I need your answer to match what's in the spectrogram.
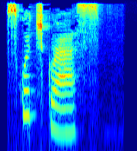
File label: "squitch grass", English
